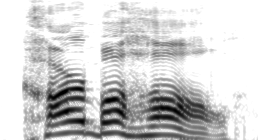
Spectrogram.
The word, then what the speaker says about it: Carbajal: But for those of you who need to know how to say his name, it's Carbajal.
